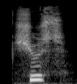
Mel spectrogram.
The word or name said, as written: sjus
